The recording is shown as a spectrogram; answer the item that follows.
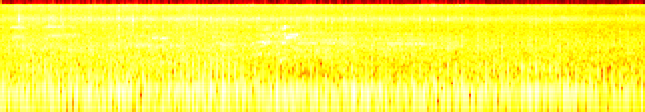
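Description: A steady low rumble of an engine running, with faint voices in the background.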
